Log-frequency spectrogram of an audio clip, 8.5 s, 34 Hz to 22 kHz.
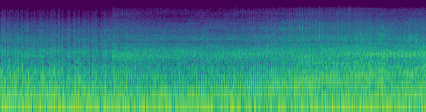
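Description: Suzuki DR-Z400SM's single-cylinder four-stroke engine running under way, with wind buffeting the helmet microphone. From about halfway through, the engine note rises steadily as the bike accelerates.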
